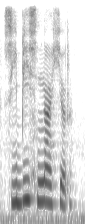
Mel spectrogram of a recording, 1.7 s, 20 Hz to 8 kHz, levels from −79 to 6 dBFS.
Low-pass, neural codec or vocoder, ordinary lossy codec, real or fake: 7.2 kHz; none; none; real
